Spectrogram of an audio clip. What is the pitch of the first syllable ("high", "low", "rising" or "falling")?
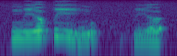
rising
